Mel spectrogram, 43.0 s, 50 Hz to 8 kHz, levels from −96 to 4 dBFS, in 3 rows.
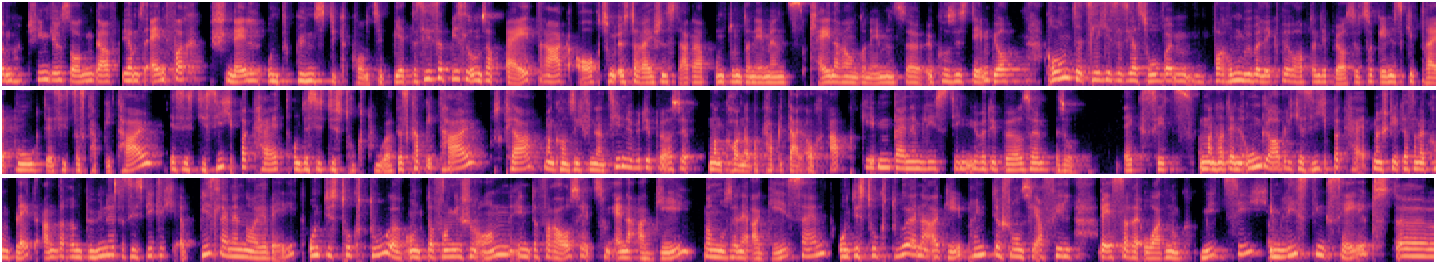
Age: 30-49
